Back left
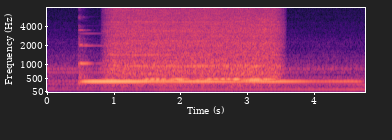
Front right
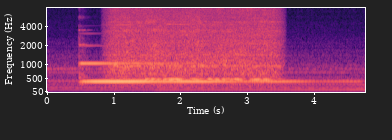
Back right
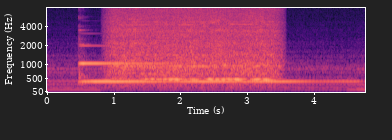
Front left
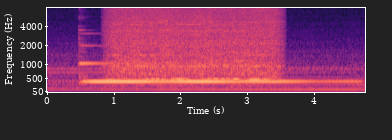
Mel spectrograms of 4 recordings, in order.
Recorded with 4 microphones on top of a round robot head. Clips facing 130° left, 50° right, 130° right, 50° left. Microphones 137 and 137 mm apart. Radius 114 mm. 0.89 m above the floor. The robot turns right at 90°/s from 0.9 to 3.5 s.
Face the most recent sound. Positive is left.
turn(degrees=50)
